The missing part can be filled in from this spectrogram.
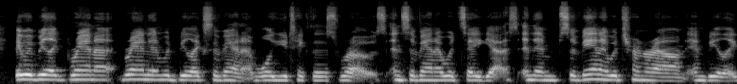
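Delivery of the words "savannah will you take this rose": normal talking voice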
